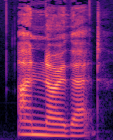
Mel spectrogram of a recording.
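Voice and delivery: loud, snarling delivery. Paul answering the narrator, snarling. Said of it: "he snarls".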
